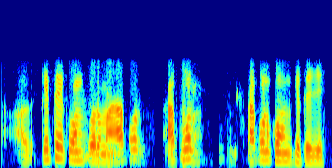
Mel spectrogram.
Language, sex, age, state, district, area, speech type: Odia, male, 18-30, Odisha, Subarnapur, urban, conversation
